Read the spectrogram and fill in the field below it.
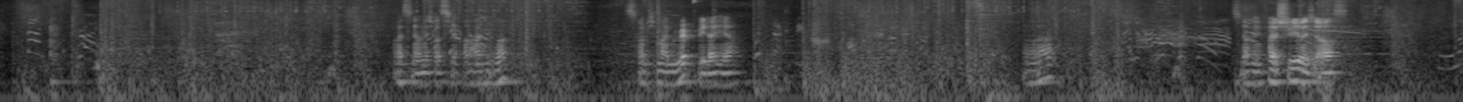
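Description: Game battle effects clash and whoosh.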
